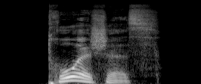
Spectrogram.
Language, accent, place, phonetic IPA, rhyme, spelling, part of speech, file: German, Germany, Berlin, [ˈtʁoːɪʃəs], -oːɪʃəs, troisches, adjective, De-troisches.ogg
- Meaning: strong/mixed nominative/accusative neuter singular of troisch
